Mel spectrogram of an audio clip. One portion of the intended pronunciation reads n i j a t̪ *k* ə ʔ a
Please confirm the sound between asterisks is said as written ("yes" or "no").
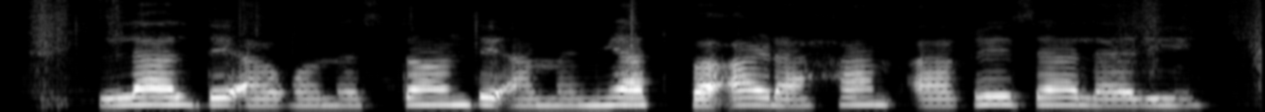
no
